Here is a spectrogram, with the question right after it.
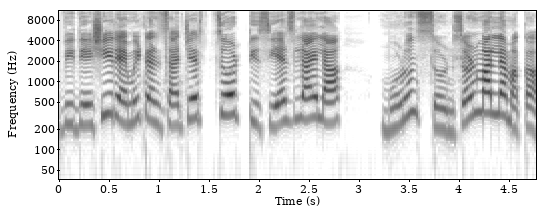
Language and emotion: Goan Konkani, angry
